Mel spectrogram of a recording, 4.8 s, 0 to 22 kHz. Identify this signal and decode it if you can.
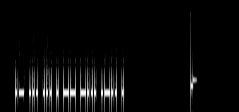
Morse code, heard as a keyed tone, about 34 wpm, 700 Hz. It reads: ASSEMBLE
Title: LY Suffix - Top 100 Words with Base Words 35wpm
